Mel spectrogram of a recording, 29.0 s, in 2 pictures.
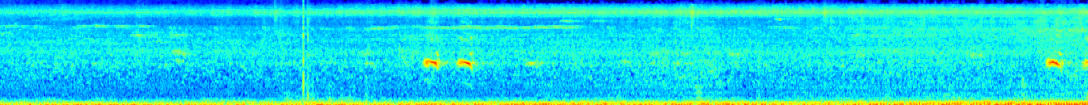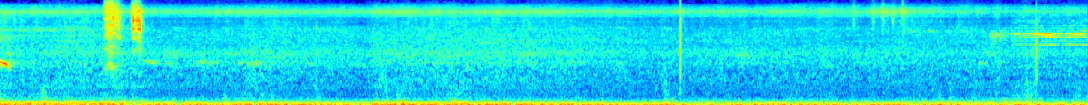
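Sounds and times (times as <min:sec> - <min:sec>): steady low rumble: 0:00.0 - 0:29.0
birds calling: 0:04.6 - 0:07.8, 0:13.8 - 0:18.7.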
